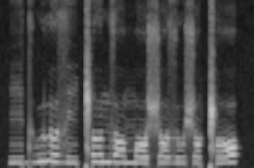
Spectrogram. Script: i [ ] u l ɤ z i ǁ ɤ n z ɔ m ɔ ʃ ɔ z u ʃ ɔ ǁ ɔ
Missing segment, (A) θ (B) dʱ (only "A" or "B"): B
